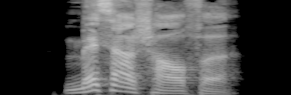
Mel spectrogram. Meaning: inflection of messerscharf: 1. strong/mixed nominative/accusative feminine singular 2. strong nominative/accusative plural 3. weak nominative all-gender singular
- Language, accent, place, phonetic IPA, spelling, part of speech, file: German, Germany, Berlin, [ˈmɛsɐˌʃaʁfə], messerscharfe, adjective, De-messerscharfe.ogg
